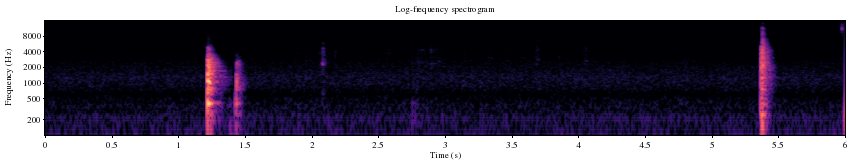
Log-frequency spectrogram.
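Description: Light clicks of hard craft tools being handled and set down on a tabletop: a quick double click about a second in and a single click near the end, otherwise near silence.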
